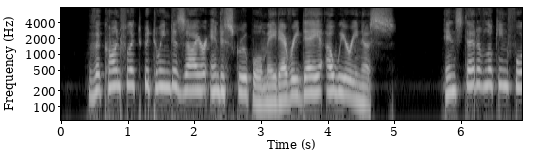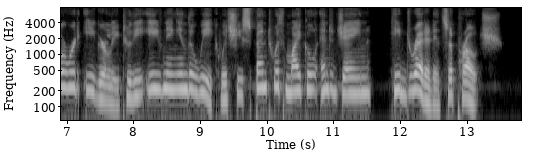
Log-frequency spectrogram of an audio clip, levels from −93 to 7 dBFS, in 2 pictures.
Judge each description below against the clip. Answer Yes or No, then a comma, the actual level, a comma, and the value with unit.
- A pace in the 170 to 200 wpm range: No, average, 145 wpm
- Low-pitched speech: No, high, 195 Hz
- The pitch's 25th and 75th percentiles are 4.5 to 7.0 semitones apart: Yes, average, 5.2 semitones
